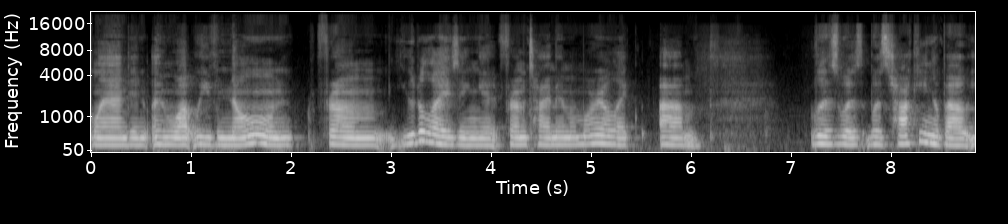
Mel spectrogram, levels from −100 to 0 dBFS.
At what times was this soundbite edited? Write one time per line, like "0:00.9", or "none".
none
